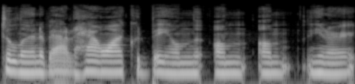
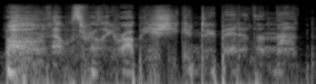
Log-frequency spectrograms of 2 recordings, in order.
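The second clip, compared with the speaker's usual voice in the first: breathy hushed self-scolding; self-critical whisper; 10 dB quieter, faster than usual. Retold or imitated. Muttering to herself after a rubbish audition. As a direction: whisper a put-down to yourself.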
